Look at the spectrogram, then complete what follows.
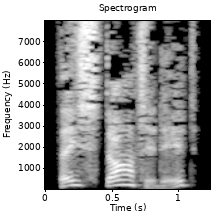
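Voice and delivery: slow, high-pitched protest. A narrator's reading. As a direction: push back like a stubborn son. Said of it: "protested Matt".

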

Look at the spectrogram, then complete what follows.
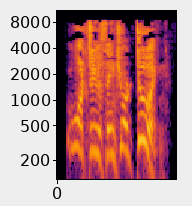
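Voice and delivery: high, loud furious yell. A narrator's reading. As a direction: bellow it at the intruder. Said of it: "Lysnam yelled".

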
